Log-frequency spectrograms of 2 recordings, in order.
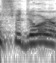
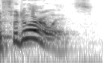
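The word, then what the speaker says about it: Fedorowicz: in a similar note John Fodor oh it's okay he's John fedora wits and then a lot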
